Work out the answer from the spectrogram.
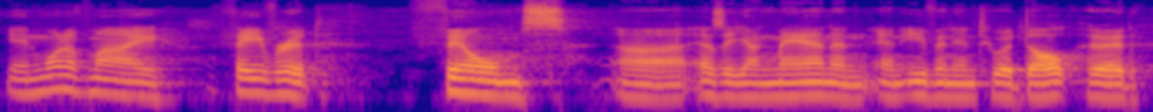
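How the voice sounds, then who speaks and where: A young adult man, an associate pastor delivering a sermon and prayer in an earnest, measured way that grows more emphatic. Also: medium pitch, fairly even intonation, darkish tone, clear, resonant tone.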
